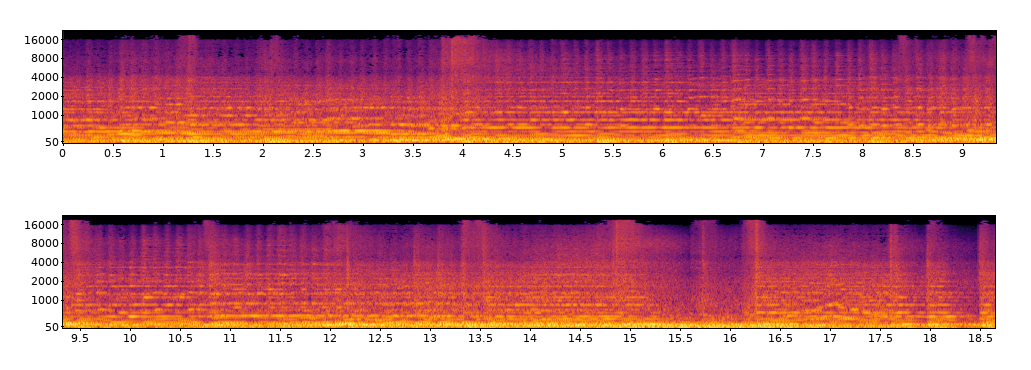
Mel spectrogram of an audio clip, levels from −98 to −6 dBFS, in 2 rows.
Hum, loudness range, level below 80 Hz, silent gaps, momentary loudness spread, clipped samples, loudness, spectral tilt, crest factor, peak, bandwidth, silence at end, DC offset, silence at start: none; 3 LU; -24 dBFS; none; 4 LU; under 0.1%; -20 LUFS; -6.5 dB/octave; 14 dB; -4 dBFS; 19.5 kHz; 0 s; under 0.1%; 0 s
